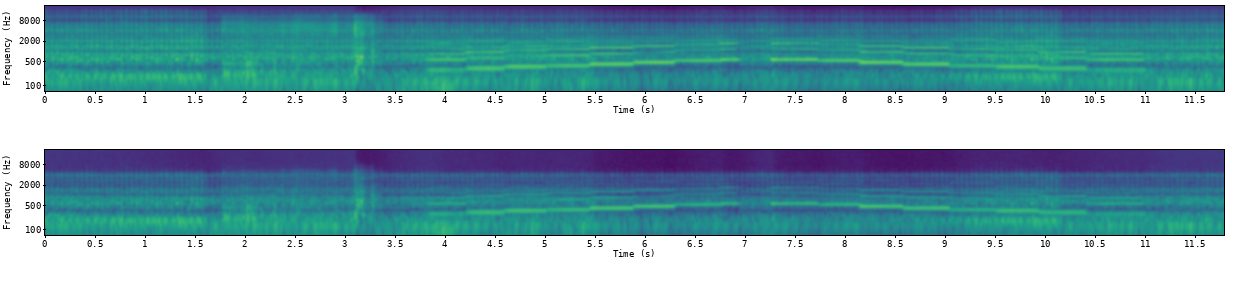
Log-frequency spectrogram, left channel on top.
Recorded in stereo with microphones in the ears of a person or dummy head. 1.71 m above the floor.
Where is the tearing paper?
80° left.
